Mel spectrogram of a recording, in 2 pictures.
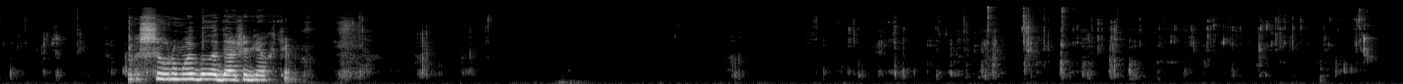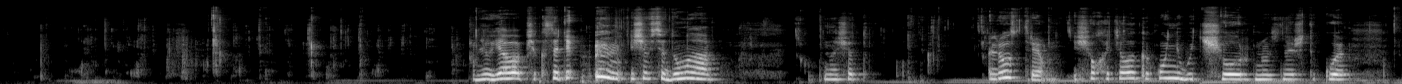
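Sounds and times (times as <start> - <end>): wet chewing sounds: 0.0 - 1.6, 3.1 - 5.0, 6.7 - 28.0
low closed-mouth hum: 16.5 - 28.0.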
